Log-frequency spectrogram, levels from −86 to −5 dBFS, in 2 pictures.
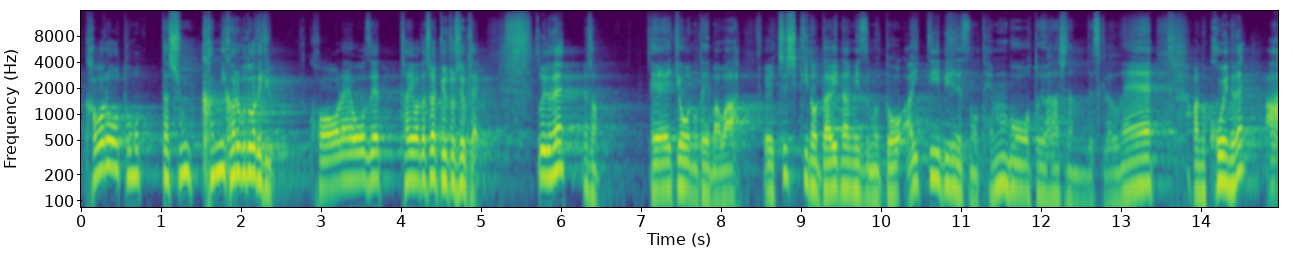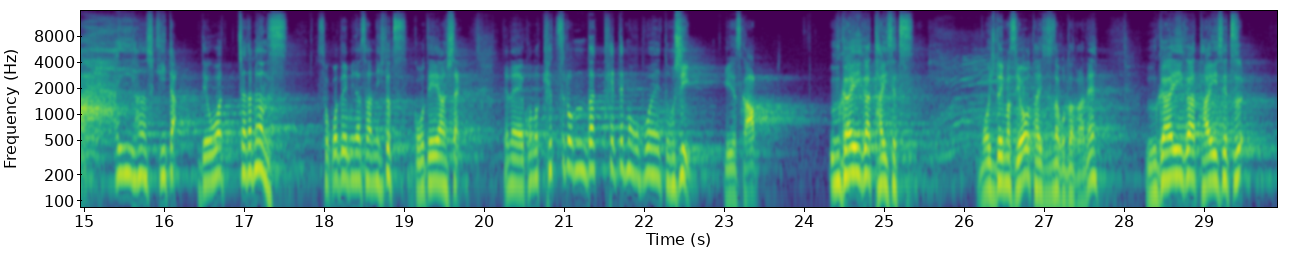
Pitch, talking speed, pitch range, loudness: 170 Hz, 350 characters per minute, 140-200 Hz, -17 LUFS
